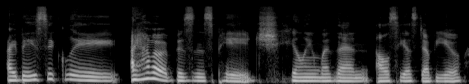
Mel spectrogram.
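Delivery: usual speaking voice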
